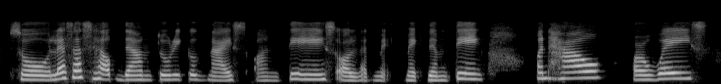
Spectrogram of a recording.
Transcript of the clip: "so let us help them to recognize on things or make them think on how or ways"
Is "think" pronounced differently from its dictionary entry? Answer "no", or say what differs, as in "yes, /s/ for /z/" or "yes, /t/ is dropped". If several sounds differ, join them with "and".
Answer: yes, /t/ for /θ/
